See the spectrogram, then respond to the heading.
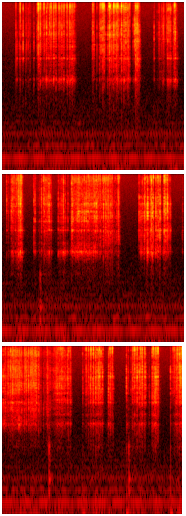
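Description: Long pointed nails scratch a small, hollow, rhinestone-covered card holder with a red bow. The result is a dense, bright, gritty scratching in bursts, broken by brief pauses, over a steady low hum.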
